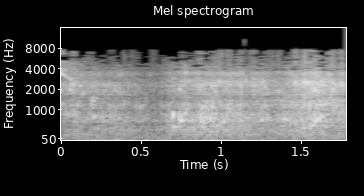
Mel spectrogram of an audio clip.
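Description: A heavy splash as a person falls overboard into water, followed by continuous sloshing and churning water that fills the short clip. No voices.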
